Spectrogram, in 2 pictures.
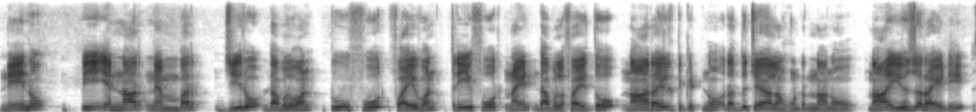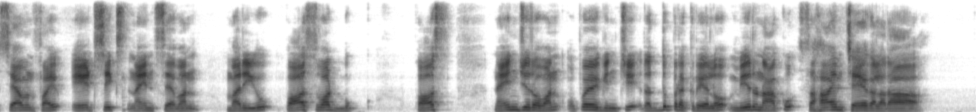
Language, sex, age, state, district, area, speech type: Telugu, male, 30-45, Andhra Pradesh, Nellore, urban, read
